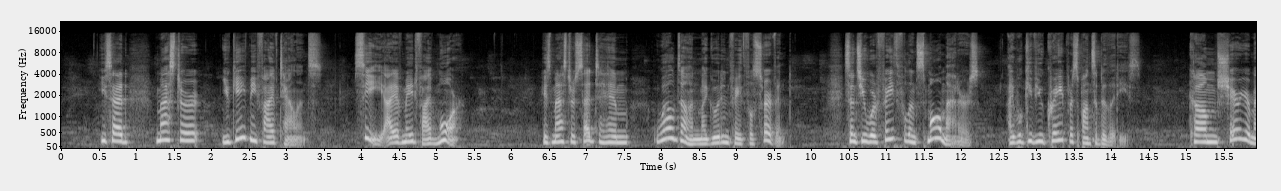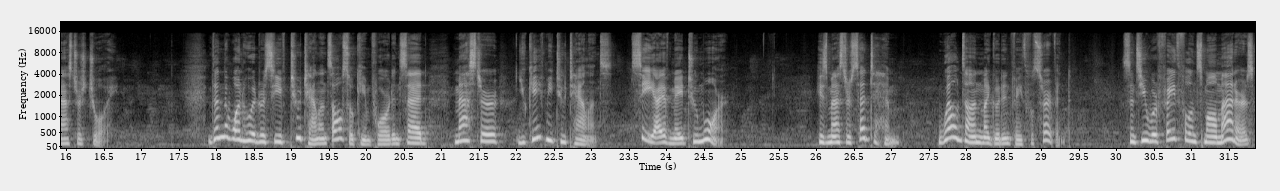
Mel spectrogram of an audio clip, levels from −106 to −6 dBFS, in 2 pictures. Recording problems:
murmuring crowd; faint; throughout; 30 dB below the speech

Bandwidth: 15 kHz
